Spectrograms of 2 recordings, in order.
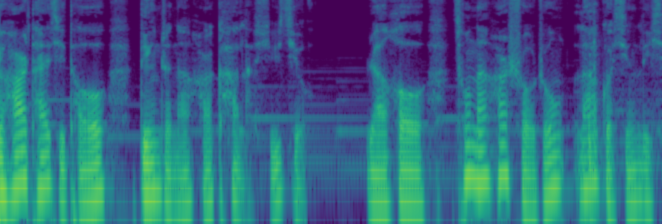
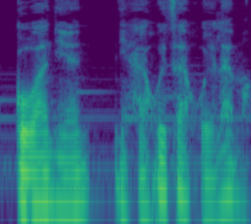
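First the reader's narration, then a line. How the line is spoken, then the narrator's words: Soft question. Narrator (Chinese): 男孩轻声的问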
